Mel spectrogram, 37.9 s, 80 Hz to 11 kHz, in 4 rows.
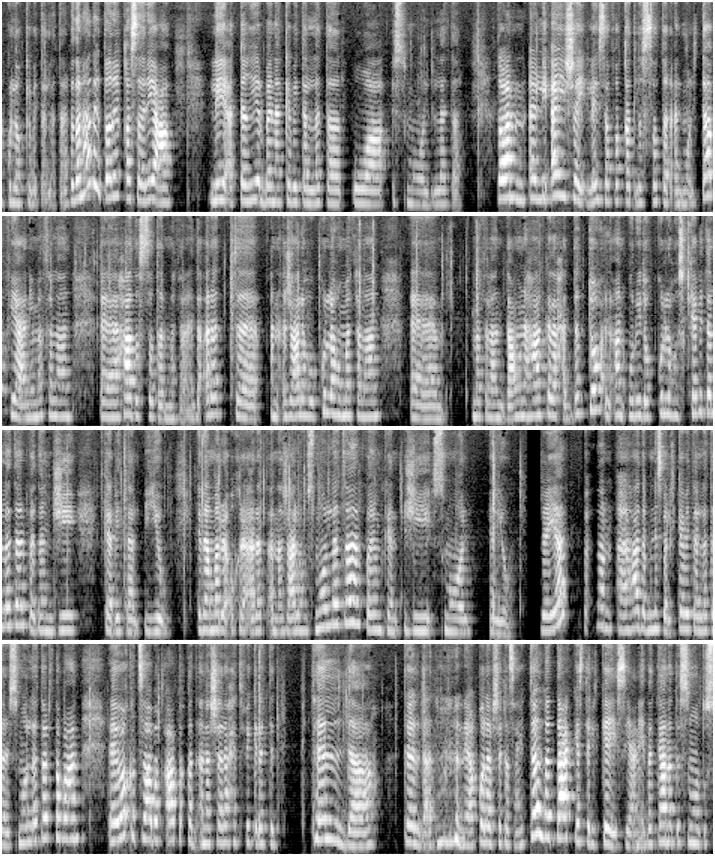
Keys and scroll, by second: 8.6-11.2 typing, 14.0-17.0 typing, 14.7 Escape, 19.6-20.3 typing, 21.4-23.1 typing, 24.2 typing, 25.4 typing, 30.1-32.3 typing.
